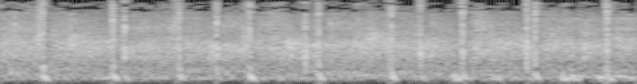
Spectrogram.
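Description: A round of applause from a crowd for a departing panel guest, dense and steady clapping with sharper individual claps popping out irregularly, fairly loud throughout with no voices over it.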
